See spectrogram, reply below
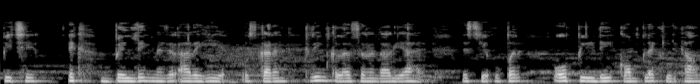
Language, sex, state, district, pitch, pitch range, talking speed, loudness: Hindi, male, Jharkhand, Ranchi, 150 Hz, 145-155 Hz, 180 wpm, -18 LUFS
